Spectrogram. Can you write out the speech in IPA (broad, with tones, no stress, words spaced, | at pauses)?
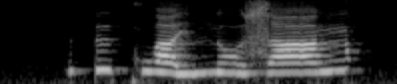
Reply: ʔɨ˧kwa˧˩j nu˧˩za˨˦ŋ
